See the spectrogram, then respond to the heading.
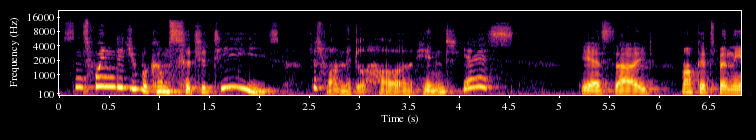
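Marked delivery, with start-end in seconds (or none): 0.0-4.6 put-on high teasing girl voice; playful pout. Girl teasing her guardian for a clue, high pouting voice. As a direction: pout and tease him for the hint. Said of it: "Marka pouted playfully".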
